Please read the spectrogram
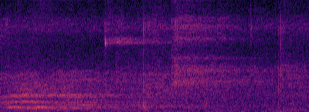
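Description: Badminton hall sounds: a person's voice calls out briefly at the start, then a single sharp knock sounds about a second in.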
